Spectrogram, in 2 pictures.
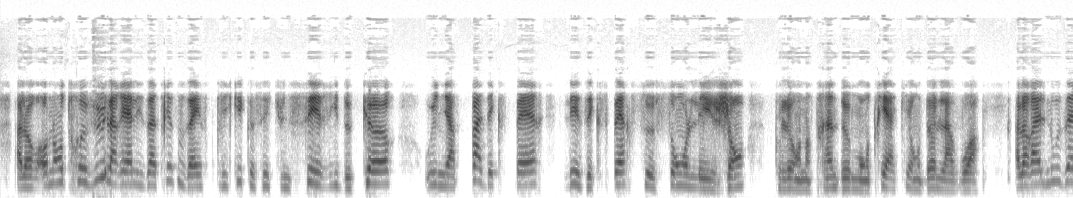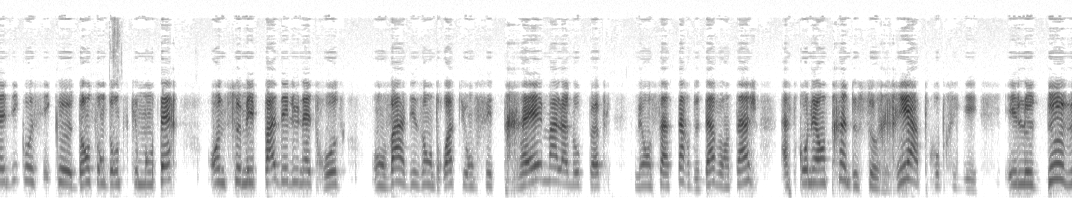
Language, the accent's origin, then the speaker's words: French; Quebec, Canada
